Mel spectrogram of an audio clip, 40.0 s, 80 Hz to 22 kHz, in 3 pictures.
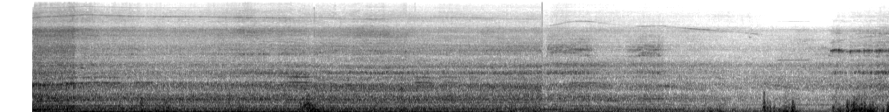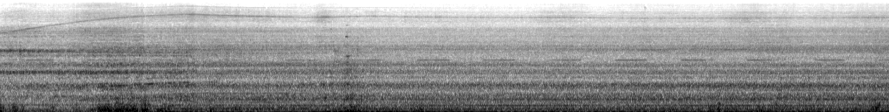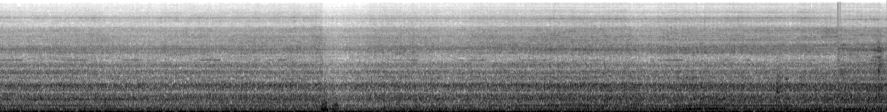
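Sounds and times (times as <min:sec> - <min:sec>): bulldozer diesel engine running: 0:00.5 - 0:39.9.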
